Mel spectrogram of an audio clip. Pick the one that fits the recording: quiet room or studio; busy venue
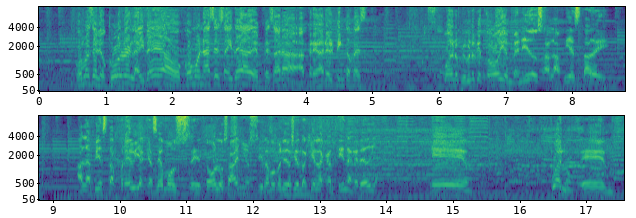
busy venue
